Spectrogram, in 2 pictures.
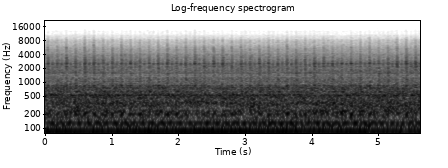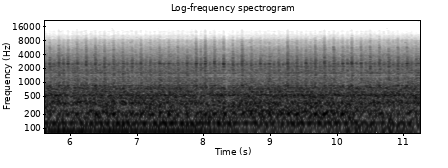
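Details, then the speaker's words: White 2-155 tractor engine, restarted after shutting off: steady heavy running with deep uneven hammering about twice a second and a slight miss; blow-by, exhaust and oil pressure normal; internal engine knock, cause not yet found. "when I parked it here I shut it off and then started it back up and that ran still hammered"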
